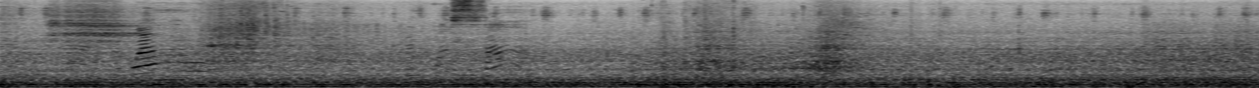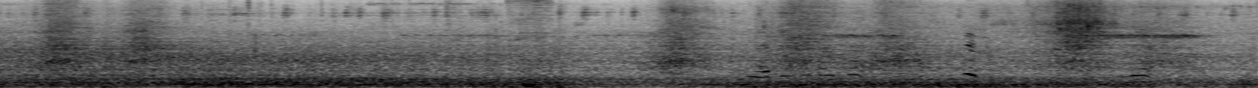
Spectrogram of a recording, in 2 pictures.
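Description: A car engine hums steadily with low road rumble from inside a moving car.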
